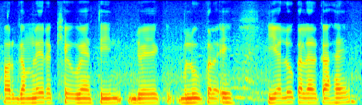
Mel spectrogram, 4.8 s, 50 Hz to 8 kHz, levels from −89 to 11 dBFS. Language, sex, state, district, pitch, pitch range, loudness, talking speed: Hindi, male, Uttar Pradesh, Lucknow, 125 Hz, 120-130 Hz, -13 LUFS, 185 wpm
